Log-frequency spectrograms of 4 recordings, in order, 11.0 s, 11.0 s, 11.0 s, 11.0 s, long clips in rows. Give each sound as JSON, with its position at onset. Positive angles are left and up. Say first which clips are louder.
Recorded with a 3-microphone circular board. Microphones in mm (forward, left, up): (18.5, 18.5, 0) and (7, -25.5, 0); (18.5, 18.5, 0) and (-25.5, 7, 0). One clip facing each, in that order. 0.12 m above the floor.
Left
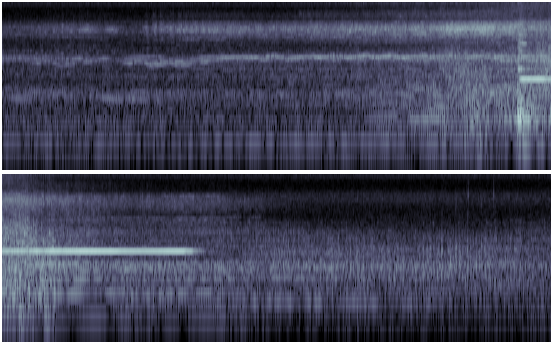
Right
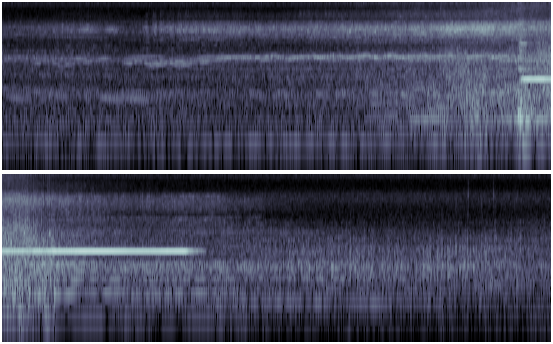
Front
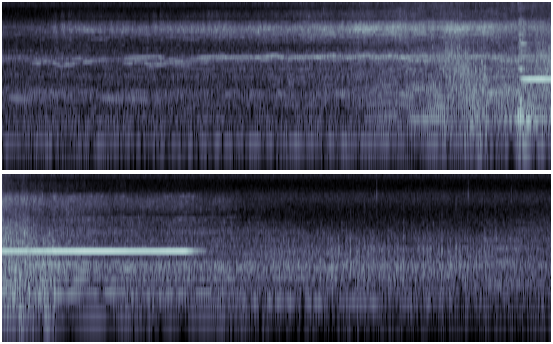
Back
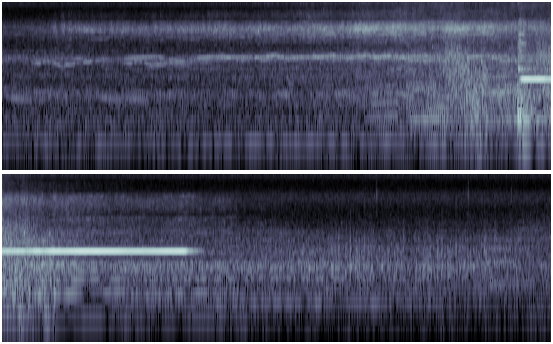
{"t": 5.2, "sound": "a guitar", "louder": "right 1 dB, back 3 dB", "azimuth_deg": 135, "distance_m": 2.5}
